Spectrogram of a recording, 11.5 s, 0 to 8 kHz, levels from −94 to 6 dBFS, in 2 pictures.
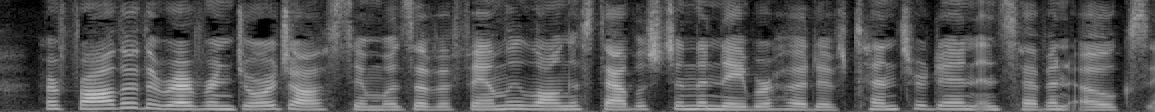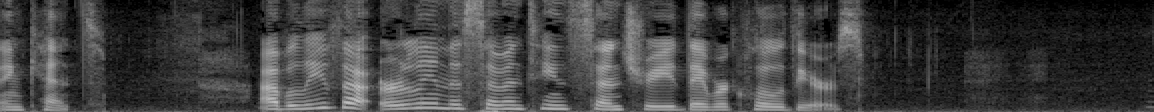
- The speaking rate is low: No, average, 165 wpm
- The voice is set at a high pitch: Yes, high, 230 Hz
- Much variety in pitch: No, average, 2.9 semitones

